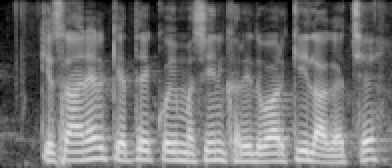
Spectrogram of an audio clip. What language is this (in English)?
Magahi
